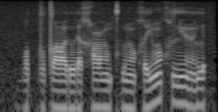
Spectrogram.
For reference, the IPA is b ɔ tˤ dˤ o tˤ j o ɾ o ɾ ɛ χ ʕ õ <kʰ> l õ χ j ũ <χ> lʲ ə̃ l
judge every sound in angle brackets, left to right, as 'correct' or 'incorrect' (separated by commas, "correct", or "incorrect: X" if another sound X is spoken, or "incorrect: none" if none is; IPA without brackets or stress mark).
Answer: correct, correct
